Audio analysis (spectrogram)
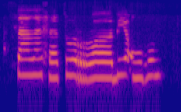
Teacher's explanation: Ini juga sama ya, ujungnya N, salah satun kan, tapi karena ada huruf ro, maka dimasukkan N-nya itu ke huruf ro. Jadi N-nya hilang, R-nya yang ada dua.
